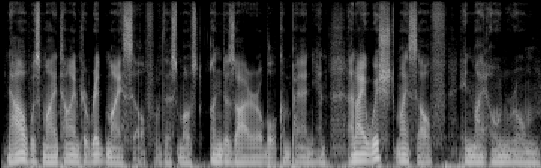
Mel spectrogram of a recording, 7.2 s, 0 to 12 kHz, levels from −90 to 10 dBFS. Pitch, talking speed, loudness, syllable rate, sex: 80 Hz, 165 wpm, -21 LUFS, 4.3 syllables/s, male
